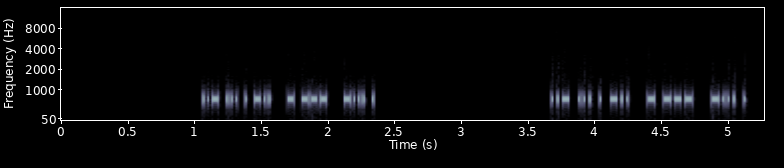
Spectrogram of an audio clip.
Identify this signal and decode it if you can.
Morse code, heard as a keyed tone, about 62 wpm, 700 Hz. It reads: USED TO BE USED TO BE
